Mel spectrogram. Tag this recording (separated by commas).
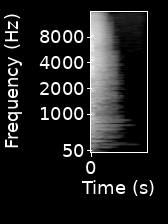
Percussion, Music, Drum, Snare drum, Musical instrument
